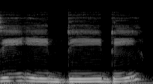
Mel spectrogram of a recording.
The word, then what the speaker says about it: Zedd: Or is it just a Z pronounced Zed? It's Zedd.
